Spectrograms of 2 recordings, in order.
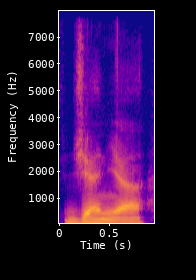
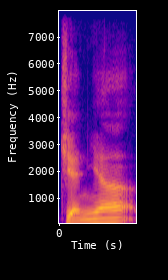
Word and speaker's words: Genya: this is Genya. Alina is supposed to meet the king, so she needs to be prepared. By the way, I say Genya because Leigh Bardugo and the audiobook say Genya,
